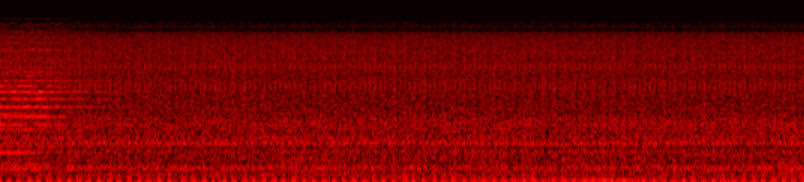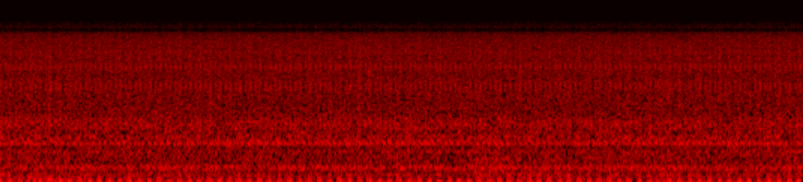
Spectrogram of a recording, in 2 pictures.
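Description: Music fades out in the first moment, leaving a steady low rumble with a slight swell about four seconds in.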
